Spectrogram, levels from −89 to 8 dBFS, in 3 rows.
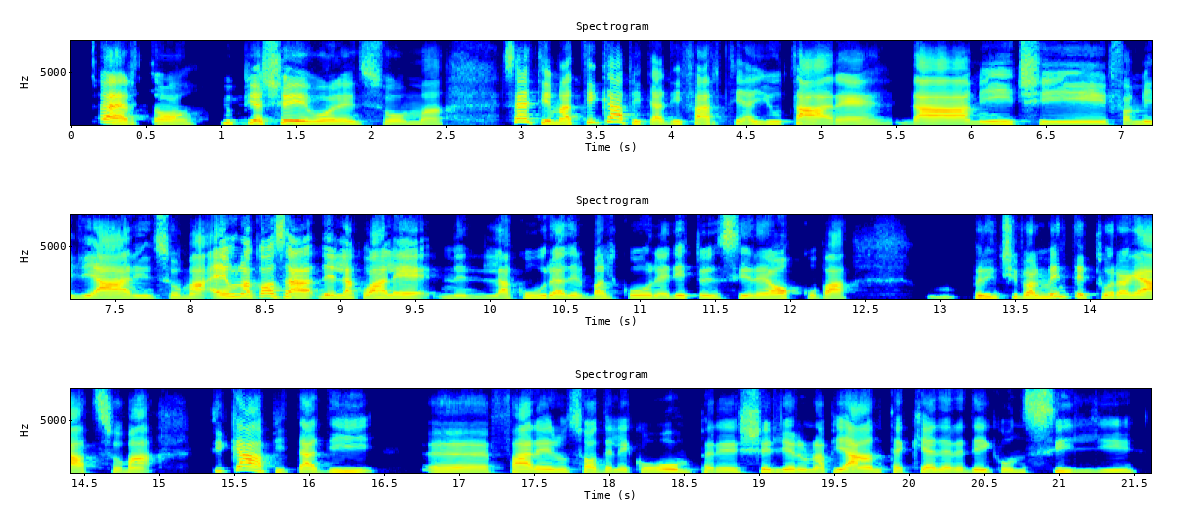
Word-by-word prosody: Certo, 200 Hz, -, +3 dB
più 240 Hz, -2 st, -7 dB
piacevole 230 Hz, -5 st, +3 dB
insomma. 190 Hz, -1 st, -6 dB, 0.4 s
Senti, 340 Hz, -9 st, +2 dB
ma 215 Hz, -1 st, +3 dB
ti 300 Hz, +8 st, -4 dB
capita 225 Hz, -, +1 dB
di 205 Hz, +2 st, -5 dB
farti 210 Hz, +1 st, -2 dB
aiutare 195 Hz, -2 st, 0 dB
da 190 Hz, -3 st, +5 dB
amici, 190 Hz, -1 st, -2 dB
familiari, 195 Hz, 0 st, +2 dB
insomma 195 Hz, 0 st, -1 dB
è 245 Hz, -, +5 dB
una 260 Hz, 0 st, +3 dB
cosa 255 Hz, -6 st, +5 dB
nella 215 Hz, -2 st, +1 dB
quale 215 Hz, -2 st, +2 dB
nel 190 Hz, -3 st, -10 dB
la 185 Hz, +1 st, -1 dB
cura 210 Hz, -3 st, -1 dB
del 195 Hz, -1 st, -5 dB
balcone 195 Hz, +1 st, -3 dB
hai -, -, -4 dB
detto 200 Hz, +1 st, -3 dB
che 190 Hz, -, -3 dB
se 195 Hz, +3 st, -3 dB
ne 195 Hz, +1 st, -1 dB
occupa, 205 Hz, -2 st, +1 dB, 0.5 s
mhmm, 240 Hz, -5 st, -16 dB
principalmente 230 Hz, +4 st, -1 dB
il 235 Hz, -, -11 dB
tuo 225 Hz, -, -4 dB
ragazzo, 190 Hz, -2 st, +2 dB
ma 195 Hz, +1 st, +1 dB, 0.4 s
ti 260 Hz, -2 st, -9 dB
capita 225 Hz, -, +3 dB
di, 205 Hz, +3 st, -5 dB, 0.3 s
ehm, 185 Hz, -2 st, -3 dB
fare, 200 Hz, +2 st, +1 dB
non 195 Hz, 0 st, -4 dB
so, 210 Hz, +2 st, -3 dB
delle 190 Hz, 0 st, -6 dB
compere, 185 Hz, 0 st, -3 dB
scegliere 200 Hz, +2 st, -2 dB
una 195 Hz, 0 st, -2 dB
pianta 200 Hz, 0 st, +2 dB
e -, -, -8 dB
chiedere 190 Hz, -1 st, -3 dB
dei 190 Hz, 0 st, -2 dB
consigli? 185 Hz, -1 st, -5 dB
200 Hz, 145 wpm, -24 LUFS, 190-215 Hz, 0.5 s, da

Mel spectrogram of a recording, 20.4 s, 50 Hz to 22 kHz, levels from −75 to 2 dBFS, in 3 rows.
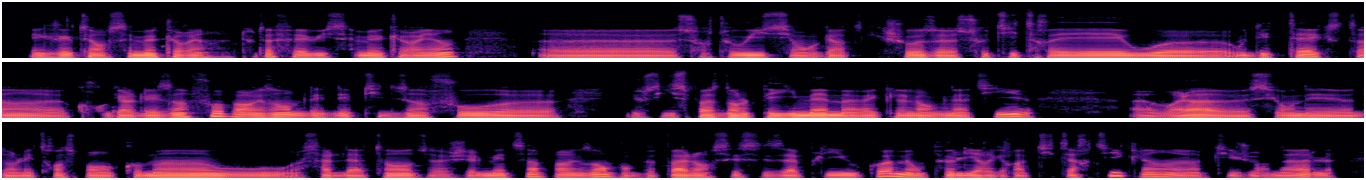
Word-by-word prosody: Exactement, 105 Hz, 0 st, +1 dB
c'est 100 Hz, -, -4 dB
mieux 100 Hz, +1 st, +6 dB
que 105 Hz, 0 st, 0 dB
rien, 95 Hz, -1 st, -1 dB
tout 110 Hz, -, -5 dB
à -, -, 0 dB
fait, 105 Hz, -3 st, -1 dB
oui, 95 Hz, 0 st, -1 dB
c'est 95 Hz, -, -12 dB
mieux 95 Hz, 0 st, +3 dB
que 95 Hz, -, -4 dB
rien, 100 Hz, +6 st, +2 dB, 0.4 s
heu, 90 Hz, -2 st, 0 dB
surtout 95 Hz, +4 st, -7 dB
oui, 100 Hz, 0 st, +5 dB
si 100 Hz, -1 st, -6 dB
on 90 Hz, -, -1 dB
regarde 90 Hz, 0 st, -4 dB
quelque -, -, -16 dB
chose, 100 Hz, -2 st, 0 dB
heu, 90 Hz, -, +3 dB
sous-titré 100 Hz, +3 st, +1 dB
ou, 90 Hz, -1 st, +3 dB
heu, 85 Hz, 0 st, +1 dB
ou 100 Hz, -, -2 dB
des 90 Hz, 0 st, -3 dB
textes, 110 Hz, -1 st, -1 dB
hein, 100 Hz, -3 st, +1 dB
heu, -, -, -11 dB
qu'on -, -, -17 dB
regarde 95 Hz, -1 st, -1 dB
les 95 Hz, +2 st, -1 dB
infos, 110 Hz, +7 st, +2 dB
par 115 Hz, -3 st, +3 dB
exemple, 105 Hz, 0 st, +2 dB
des 95 Hz, -1 st, -1 dB
des 95 Hz, 0 st, -2 dB
petites 95 Hz, +1 st, -9 dB
infos, 105 Hz, +2 st, +1 dB
heu, 90 Hz, -2 st, 0 dB, 0.4 s
de -, -, -9 dB
ce -, -, -10 dB
qui 95 Hz, -, -6 dB
se -, -, -7 dB
passe 100 Hz, -3 st, +2 dB
dans 100 Hz, -, +5 dB
le 95 Hz, -, +2 dB
pays 95 Hz, -1 st, +3 dB
même 100 Hz, 0 st, +7 dB
avec 90 Hz, 0 st, 0 dB
la 95 Hz, -, +1 dB
langue 90 Hz, -1 st, +1 dB
native, 110 Hz, +7 st, 0 dB, 0.5 s
heu, 90 Hz, -, -5 dB
voilà, 95 Hz, +5 st, +4 dB
heu, 85 Hz, -1 st, 0 dB
si 95 Hz, -, -7 dB
on 90 Hz, 0 st, +1 dB
est 90 Hz, -1 st, 0 dB
dans 85 Hz, +2 st, -2 dB
les 85 Hz, -, -1 dB
transports 95 Hz, 0 st, -3 dB
en 85 Hz, -, 0 dB
commun 100 Hz, +3 st, +3 dB
ou 85 Hz, -2 st, 0 dB
en -, -, -7 dB
salle 95 Hz, -3 st, -3 dB
d'attente, 90 Hz, +2 st, 0 dB
heu, 90 Hz, -, -5 dB
chez 85 Hz, +3 st, -6 dB
le 90 Hz, -, -1 dB
médecin, 100 Hz, +6 st, 0 dB
par 110 Hz, -2 st, 0 dB
exemple, 110 Hz, +1 st, +1 dB
on 90 Hz, -, -5 dB
peut 85 Hz, -, -8 dB
pas 100 Hz, +2 st, +3 dB
lancer 95 Hz, +1 st, -2 dB
ces 95 Hz, -1 st, -7 dB
applis 100 Hz, +2 st, 0 dB
ou 95 Hz, -, -2 dB
quoi, 145 Hz, +7 st, +2 dB
mais 115 Hz, -, +4 dB
on 95 Hz, -, -2 dB
peut -, -, -4 dB
lire 100 Hz, -2 st, +2 dB
gr 85 Hz, -, -9 dB
un 90 Hz, -, -2 dB
petit 100 Hz, -, -7 dB
article, 160 Hz, -, -4 dB
hein, 120 Hz, -, +1 dB
hein, 90 Hz, -2 st, 0 dB
un 85 Hz, -, -10 dB
petit 90 Hz, +2 st, -8 dB
journal, 90 Hz, +4 st, -1 dB
95 Hz, 280 wpm, -23 LUFS, 90-100 Hz, 0.5 s, même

